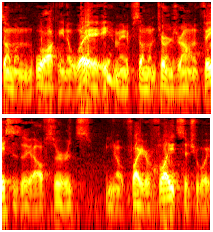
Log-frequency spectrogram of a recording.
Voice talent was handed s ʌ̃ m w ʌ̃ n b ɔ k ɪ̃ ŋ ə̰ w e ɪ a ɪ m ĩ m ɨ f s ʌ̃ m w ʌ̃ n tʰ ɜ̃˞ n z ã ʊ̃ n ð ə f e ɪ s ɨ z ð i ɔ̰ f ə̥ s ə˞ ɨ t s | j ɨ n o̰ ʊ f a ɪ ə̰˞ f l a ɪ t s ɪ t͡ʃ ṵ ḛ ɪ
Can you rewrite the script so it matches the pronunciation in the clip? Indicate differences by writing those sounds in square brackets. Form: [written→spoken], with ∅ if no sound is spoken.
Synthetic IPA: s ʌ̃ m w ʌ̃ n [b→w] ɔ k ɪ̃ ŋ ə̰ w e ɪ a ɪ m ĩ [m→n] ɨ f s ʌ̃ m w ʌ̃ n tʰ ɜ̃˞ n z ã ʊ̃ n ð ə f e ɪ s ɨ z ð i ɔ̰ f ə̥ s ə˞ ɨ t s | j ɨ n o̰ ʊ f a ɪ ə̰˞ f l a ɪ t s ɪ t͡ʃ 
